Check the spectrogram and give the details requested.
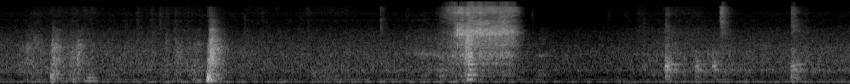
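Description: A single forceful, hissing sneeze burst is heard amid scattered room knocks and clicks.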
